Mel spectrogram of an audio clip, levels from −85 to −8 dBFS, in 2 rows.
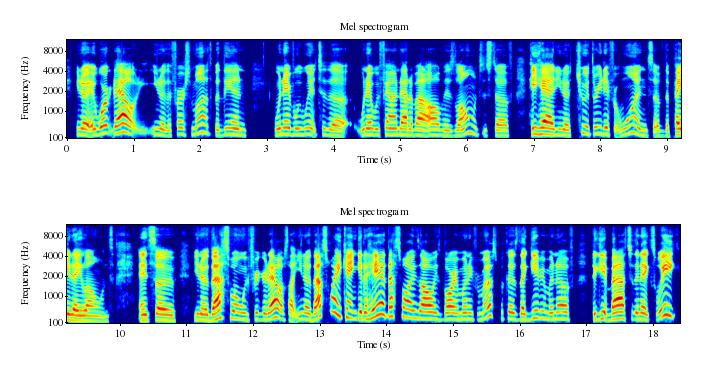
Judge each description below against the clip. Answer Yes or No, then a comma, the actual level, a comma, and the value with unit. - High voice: Yes, high, 210 Hz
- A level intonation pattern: No, average, 3.5 semitones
